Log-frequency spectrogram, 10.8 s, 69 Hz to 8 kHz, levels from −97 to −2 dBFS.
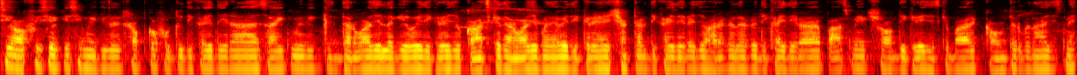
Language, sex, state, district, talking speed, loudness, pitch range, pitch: Hindi, male, Chhattisgarh, Sukma, 300 wpm, -35 LUFS, 110-115 Hz, 110 Hz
